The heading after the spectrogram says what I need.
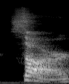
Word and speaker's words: Sarg: sarg and here it says sarg rhymes with argh from the time he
